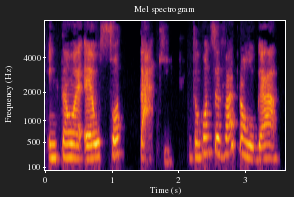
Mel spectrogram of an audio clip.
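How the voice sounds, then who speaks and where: A woman's voice: a little high, brisk, a bit bright, no room sound. Chatty Brazilian woman on a lo-fi call. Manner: chatty, laughs often, many restarts. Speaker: host, English teacher living abroad. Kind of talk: casual video-call chat.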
